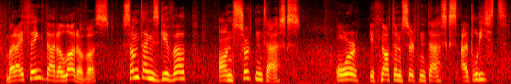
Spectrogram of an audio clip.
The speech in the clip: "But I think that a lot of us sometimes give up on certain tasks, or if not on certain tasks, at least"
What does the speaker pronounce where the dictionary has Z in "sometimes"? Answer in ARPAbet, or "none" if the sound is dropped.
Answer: Z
